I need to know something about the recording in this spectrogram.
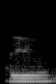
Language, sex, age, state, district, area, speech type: Kannada, male, 30-45, Karnataka, Belgaum, urban, conversation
